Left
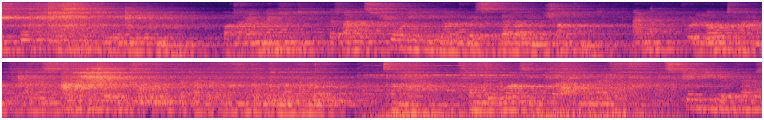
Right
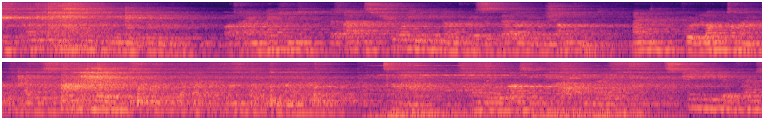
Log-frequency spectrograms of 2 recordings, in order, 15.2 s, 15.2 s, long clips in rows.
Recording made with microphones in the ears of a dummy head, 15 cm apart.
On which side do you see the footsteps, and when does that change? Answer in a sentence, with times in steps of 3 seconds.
You can hear the footsteps not at all from 0 s, on the right from 6 s, in the centre from 9 s and on the left from 12 s.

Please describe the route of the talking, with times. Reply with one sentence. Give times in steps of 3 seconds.
In this clip you hear the talking on the left from 0 s, on the right from 6 s, in the centre from 9 s and on the left from 12 s.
